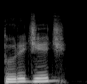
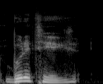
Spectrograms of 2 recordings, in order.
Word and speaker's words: Buttigieg: Of the new people, and even this, I think his name's pronounced Buttigieg.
